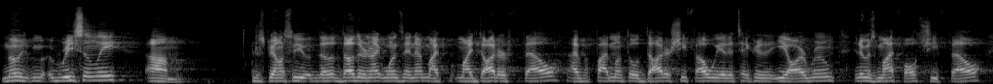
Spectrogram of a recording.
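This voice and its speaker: A man in his thirties preaching a sermon in an animated way, acting out the voices in the Bible story. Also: a little high, fast. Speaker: pastor.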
